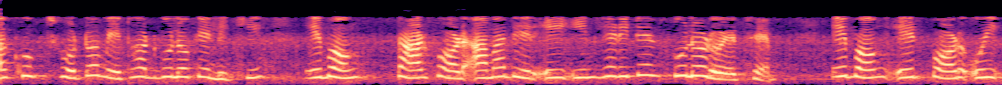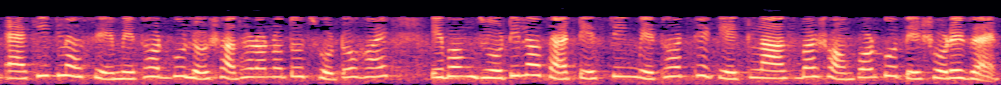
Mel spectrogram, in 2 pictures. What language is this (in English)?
Bangla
